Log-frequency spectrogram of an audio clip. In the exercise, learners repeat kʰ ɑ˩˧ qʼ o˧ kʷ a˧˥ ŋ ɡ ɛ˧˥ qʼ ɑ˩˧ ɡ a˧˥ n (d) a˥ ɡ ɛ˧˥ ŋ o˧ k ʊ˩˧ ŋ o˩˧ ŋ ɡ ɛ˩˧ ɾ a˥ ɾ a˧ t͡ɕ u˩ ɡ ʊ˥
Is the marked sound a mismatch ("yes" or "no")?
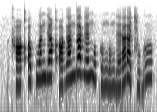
no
